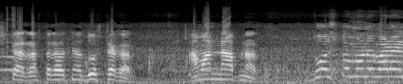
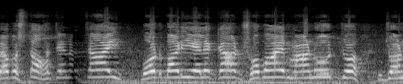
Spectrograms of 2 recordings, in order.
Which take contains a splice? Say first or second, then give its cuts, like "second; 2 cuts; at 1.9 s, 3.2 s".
second; 1 cut; at 0.9 s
